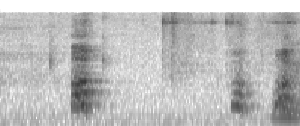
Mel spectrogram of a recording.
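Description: A single short, sharp yelp-like vocal sound about half a second in, between otherwise quiet moments.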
